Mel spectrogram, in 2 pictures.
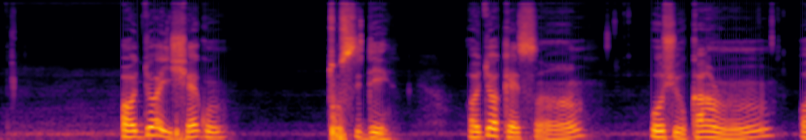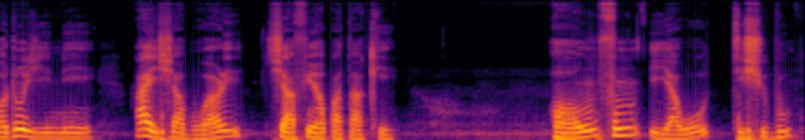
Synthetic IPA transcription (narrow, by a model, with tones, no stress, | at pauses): ɔ˧d͡ʒɔ˦i˦˨ʃɛ˨˦ɡũ˧ | tu˦si˧de˨ | ɔ˧d͡ʒɔ˦kɛ˧sã̰˨˦ | o˧ʃu˨ka˨˦ɾ̃ũ˨˦ | ɔ˧dũ˦ji˨˧nĩ˧ | a˦i˦˨ʃa˧bu˨a˨˦ɾi˦ | ʃi˦a˦˨fĩ˦ã˧k͡pa˨ta˧kʰe˧˨ | ɔ˨ũ˦fũ˦i˨ja˨wo˨˦ | ti˧ʃu˨˧˦bu˦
